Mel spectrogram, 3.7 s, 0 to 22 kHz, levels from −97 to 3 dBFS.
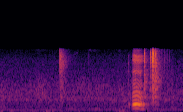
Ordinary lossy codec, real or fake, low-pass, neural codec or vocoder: none; real; 3.6 kHz; none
